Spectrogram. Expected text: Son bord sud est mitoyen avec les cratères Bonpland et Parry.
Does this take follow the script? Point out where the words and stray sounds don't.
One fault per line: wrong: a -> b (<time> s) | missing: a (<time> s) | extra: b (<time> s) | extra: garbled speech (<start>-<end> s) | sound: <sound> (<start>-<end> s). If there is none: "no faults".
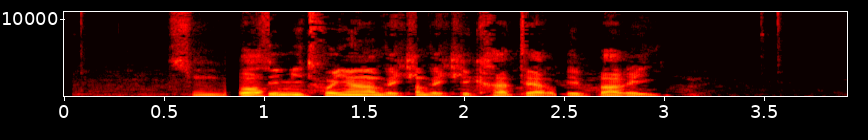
missing: sud (1.1 s)
extra: avec (1.7 s)
missing: Bonpland (2.5 s)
